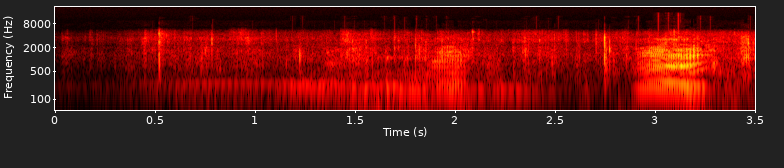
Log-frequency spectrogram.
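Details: An American bison bull bellows during the rut in Yellowstone, a deep rumbling roar that swells and then drops. Bison voices reach as low as about 27.5 Hz.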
